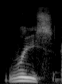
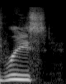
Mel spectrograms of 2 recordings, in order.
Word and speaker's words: Ries: Preston Reese, his name is spelled Rise, R-I-E-S. This one, I went on YouTube, I scoured YouTube, I found different podcasts, I found different interviews. It is pronounced Reese, and I am 100% confident in that.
